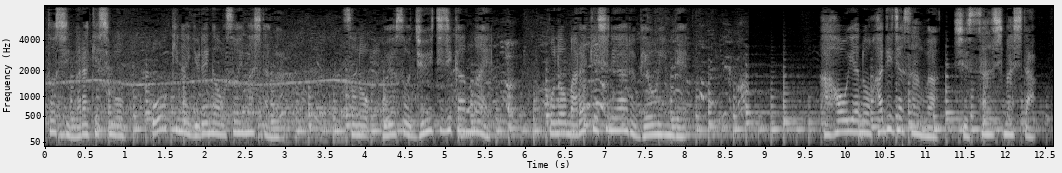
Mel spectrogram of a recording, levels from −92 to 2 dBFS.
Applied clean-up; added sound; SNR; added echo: none; none; none; none.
